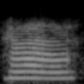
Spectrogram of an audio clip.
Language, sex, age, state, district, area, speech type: Marathi, female, 18-30, Maharashtra, Washim, urban, conversation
